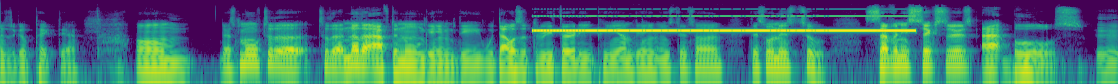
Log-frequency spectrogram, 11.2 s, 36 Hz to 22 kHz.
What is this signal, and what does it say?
PSK31 (31.25 baud), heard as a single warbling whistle, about 2100 Hz, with speech in English.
